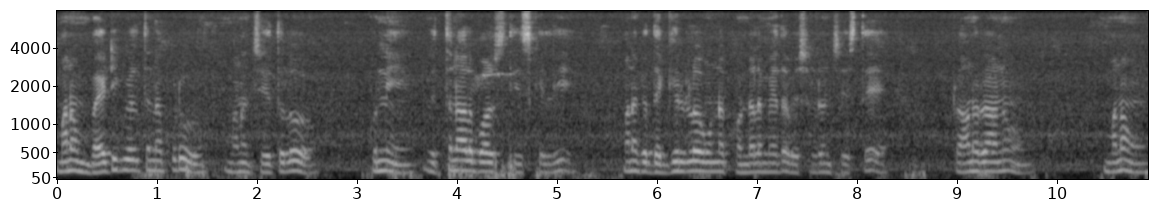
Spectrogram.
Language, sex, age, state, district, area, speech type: Telugu, male, 45-60, Andhra Pradesh, Anakapalli, rural, spontaneous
